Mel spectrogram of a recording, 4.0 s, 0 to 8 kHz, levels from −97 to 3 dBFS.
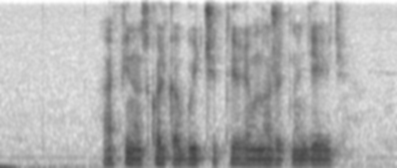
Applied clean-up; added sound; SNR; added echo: none; none; none; none.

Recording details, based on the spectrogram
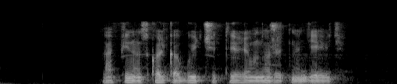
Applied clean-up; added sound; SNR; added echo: neural separator model SepFormer DNS4.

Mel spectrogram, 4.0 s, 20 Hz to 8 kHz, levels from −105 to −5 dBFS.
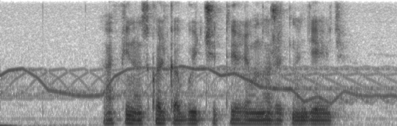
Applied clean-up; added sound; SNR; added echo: none; Musical instrument; 13 dB; none.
